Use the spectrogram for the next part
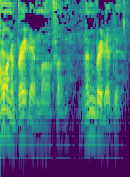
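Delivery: soft, low conspiratorial coaxing; hushed urging. Acted. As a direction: lean in and coax quietly.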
